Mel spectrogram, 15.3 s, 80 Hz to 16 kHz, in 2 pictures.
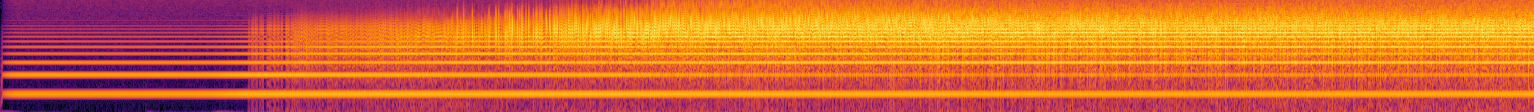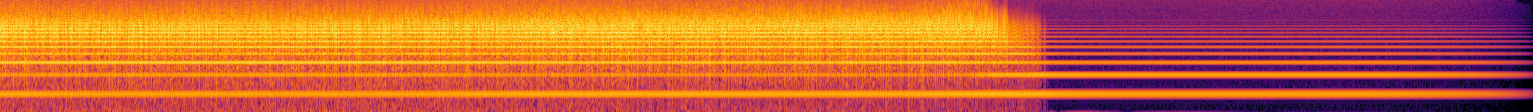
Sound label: Erica Fusion Plasma Drive Sine Dry Wet 50 Voltage Sweep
